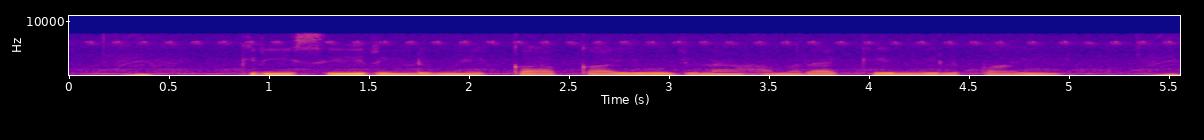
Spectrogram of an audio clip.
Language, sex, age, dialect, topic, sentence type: Bhojpuri, female, 31-35, Western, banking, question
